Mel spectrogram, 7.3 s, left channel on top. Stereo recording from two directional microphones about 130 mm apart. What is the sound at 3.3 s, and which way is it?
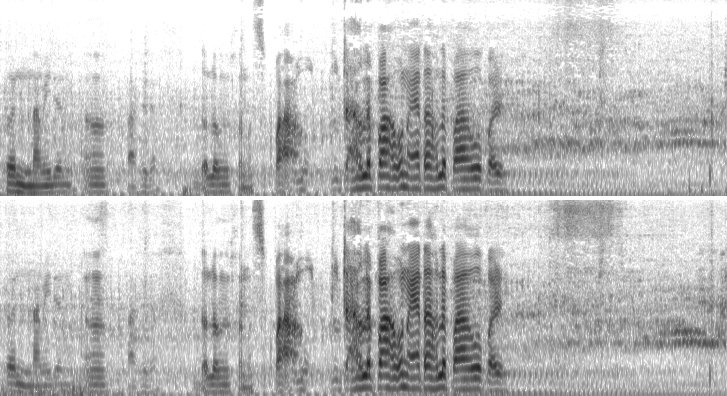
Speech, 40° left (ahead or behind).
